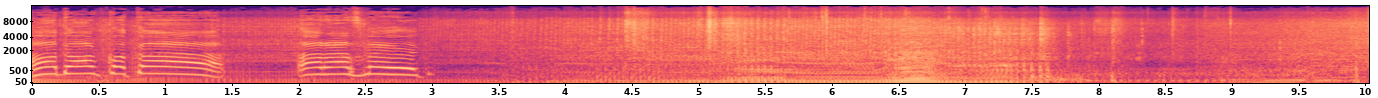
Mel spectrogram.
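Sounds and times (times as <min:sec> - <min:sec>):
dirt bike engine revving: 0:03.1 - 0:10.0.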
